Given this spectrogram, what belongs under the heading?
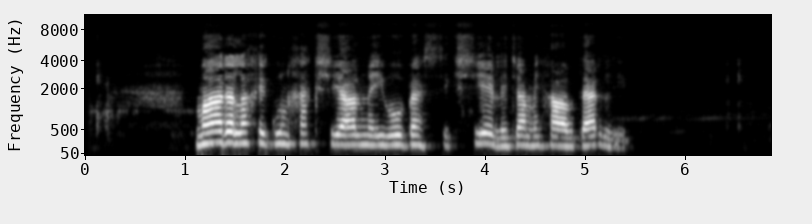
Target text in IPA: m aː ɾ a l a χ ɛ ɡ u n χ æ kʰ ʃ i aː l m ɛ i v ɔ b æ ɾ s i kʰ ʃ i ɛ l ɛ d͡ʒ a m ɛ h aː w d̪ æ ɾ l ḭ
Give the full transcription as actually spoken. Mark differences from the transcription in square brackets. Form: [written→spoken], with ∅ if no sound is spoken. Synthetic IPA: m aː ɾ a l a χ ɛ ɡ u n χ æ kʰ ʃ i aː l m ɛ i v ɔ b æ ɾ s i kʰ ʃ i ɛ l ɛ d͡ʒ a m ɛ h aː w d̪ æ ɾ l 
